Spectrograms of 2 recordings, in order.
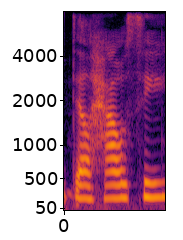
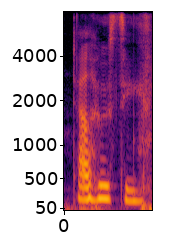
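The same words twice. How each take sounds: First: "Dalhousie" with HOW in the middle, questioning; tentative "Dalhousie", middle rhyming with cow; mispronounced Dalhousie. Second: "Dalhousie" with HOO in the middle; "Dalhousie" copied with an oo vowel; corrected Dalhousie. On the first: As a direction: try "Dalhousie" as dal-HOW-zee, unsure. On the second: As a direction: repeat "Dalhousie" as dal-HOO-zee, falling. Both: Shown as a demonstration.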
